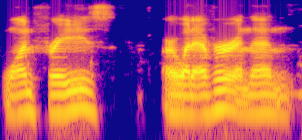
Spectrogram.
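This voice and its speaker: A man's voice: mid-range voice, little pitch movement, slow pace, gravelly, dull audio. A man whose first language is French, chatting casually and rambling with viewers during a live stream from a tent. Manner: rambling, many fillers and restarts. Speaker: channel host. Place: inside a tent.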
